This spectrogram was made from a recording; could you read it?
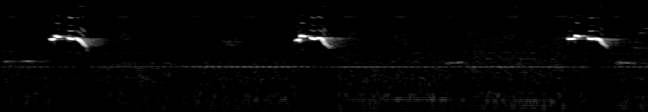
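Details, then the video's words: Sooty-headed bulbul female calling to a male, used as a daily lure to make bulbuls sing. Three short whistled phrases, each a high note dropping into a slurred fall, spaced about two and a half seconds apart, with faint hum between. "Suara Burung Kutilang Pancingan Harian Paling Ampuh"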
